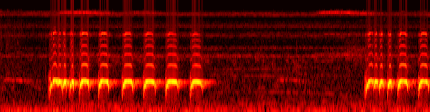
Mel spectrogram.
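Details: Zebra dove song played to prompt other doves to answer: a burst of about ten rapid, throaty cooing notes over two seconds, a pause, then a shorter run of similar notes.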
